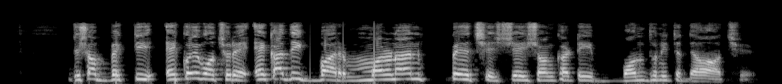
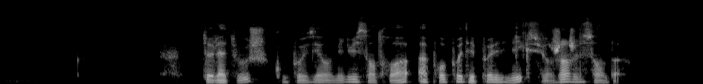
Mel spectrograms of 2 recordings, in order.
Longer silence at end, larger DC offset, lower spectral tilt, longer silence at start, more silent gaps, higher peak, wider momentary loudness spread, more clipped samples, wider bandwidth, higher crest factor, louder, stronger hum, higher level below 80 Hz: second, 0.35 s vs 0.85 s; neither; second, -3 dB/octave vs -5.5 dB/octave; second, 0.7 s vs 1.65 s; first, 4.34-4.45 s vs none; first, -2 dBFS vs -8 dBFS; second, 7 LU vs 13 LU; neither; second, 7.8 kHz vs 9.6 kHz; second, 14 dB vs 24 dB; first, -15 LUFS vs -30 LUFS; neither; first, -54 dBFS vs -66 dBFS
